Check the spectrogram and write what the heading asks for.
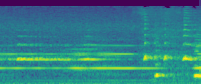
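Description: The Honkpipe, a homemade hose-blown noise contraption, holding several steady high tones at once, with a few short wavering notes near the end.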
